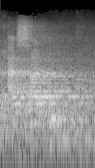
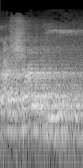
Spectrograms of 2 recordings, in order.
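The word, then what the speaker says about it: أشهد: Tapi berapa banyak kita yang mengucapkannya dientengkan, diringankan asadu. Ketika membacanya asadu maka punya arti singa. Pun ketika kita membacanya asyadu, benar syak di tengahnya, maka mempunyai arti lebih berat.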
